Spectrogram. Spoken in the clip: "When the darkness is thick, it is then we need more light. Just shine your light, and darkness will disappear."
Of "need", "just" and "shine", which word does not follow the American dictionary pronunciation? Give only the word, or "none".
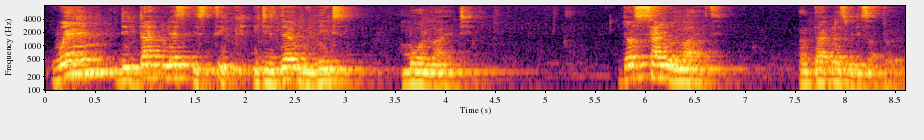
shine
